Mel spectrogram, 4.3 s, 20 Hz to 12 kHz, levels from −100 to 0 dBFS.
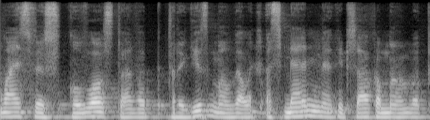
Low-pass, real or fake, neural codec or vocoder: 10.8 kHz; fake; codec, 44.1 kHz, 2.6 kbps, DAC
